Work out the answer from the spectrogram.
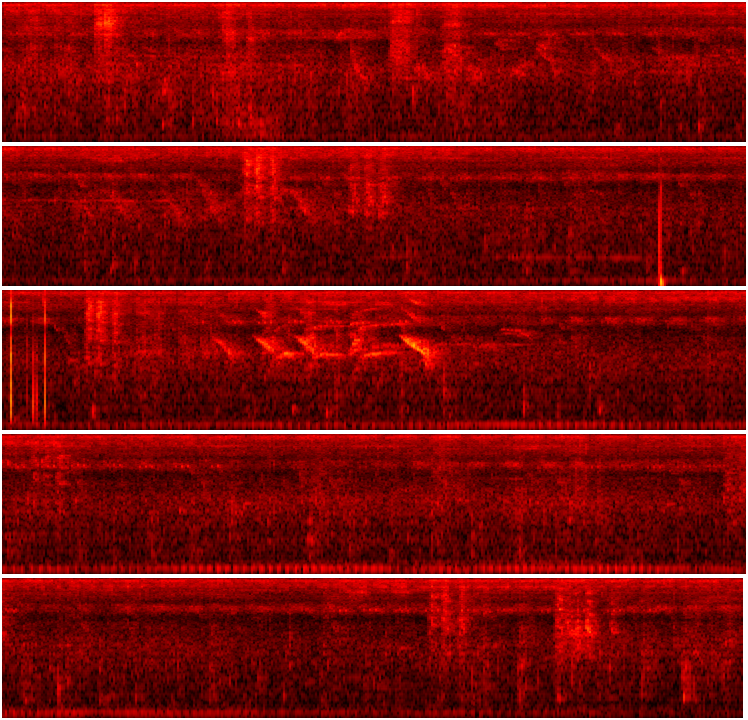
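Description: Open-air ambience with scattered bird calls, including a quick run of chirps about eleven seconds in. A single sharp click near nine seconds is the loudest sound, and a low hum rises and fades through the middle.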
